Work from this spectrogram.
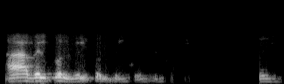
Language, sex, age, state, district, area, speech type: Sindhi, male, 60+, Gujarat, Kutch, rural, conversation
